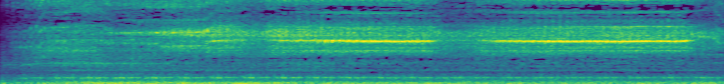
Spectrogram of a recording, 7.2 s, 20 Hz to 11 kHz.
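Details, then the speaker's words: Steady high grinding whine of a surgical drill preparing a pterygoid implant site in an STL model jaw, on a physiodispenser at 35-40 Ncm torque, with speed reduced from 1100 for soft bone. "Actually it is soft, so I have reduced my speed. So now again I'll do drilling."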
